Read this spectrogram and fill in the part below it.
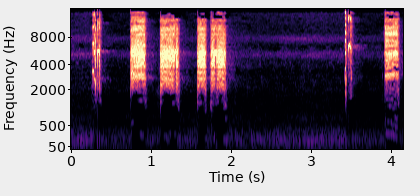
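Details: Three black francolins calling together in a competition at Nawabshah, Pakistan; one complete rasping phrase of a double click and four scratchy blasts, then a pause and the opening click and burst of the next.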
